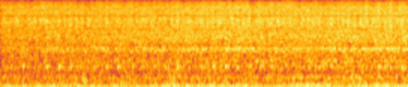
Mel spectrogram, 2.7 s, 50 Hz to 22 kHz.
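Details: 1977 Ford F-150 idling during failed voltage regulator troubleshooting; voltmeter reads 14 volts, owner wonders if slightly high: steady, even low idle hum, no knocks, misses or hunting; healthy idle.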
